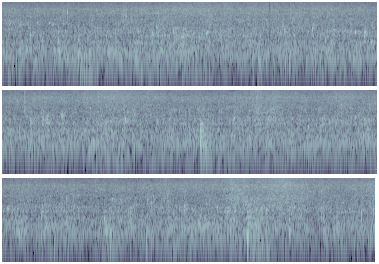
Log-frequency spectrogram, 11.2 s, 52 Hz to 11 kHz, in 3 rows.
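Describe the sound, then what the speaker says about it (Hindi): Chicken masala roasting in a pot for a chicken haandi, giving a steady low hiss and bubbling sizzle with faint crackles, continuous and even throughout with no talking. "तकरीबन 15 मिनट हो गए इसको भूनते हुए।"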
